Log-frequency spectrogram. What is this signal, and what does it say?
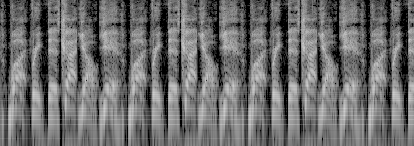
Speech. There is no code.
